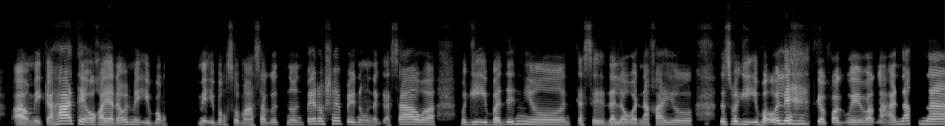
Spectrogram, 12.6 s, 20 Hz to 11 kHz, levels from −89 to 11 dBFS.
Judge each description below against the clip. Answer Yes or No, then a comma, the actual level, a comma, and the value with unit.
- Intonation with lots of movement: No, average, 3.0 semitones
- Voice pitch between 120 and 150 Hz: No, high, 190 Hz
